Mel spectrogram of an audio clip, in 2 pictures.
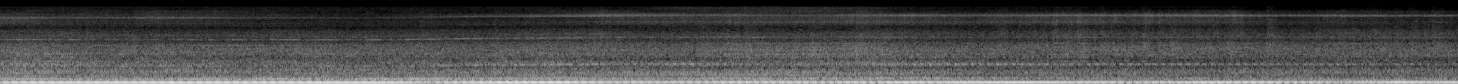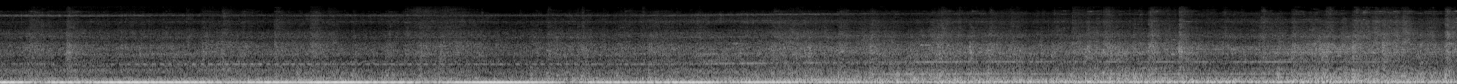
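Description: Container freight train passing close by. The diesel locomotive's engine drone is loud at first, then the container wagons rumble past on the rails.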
